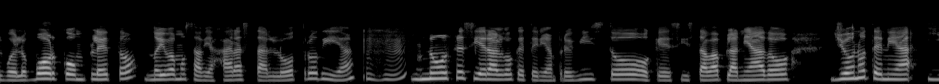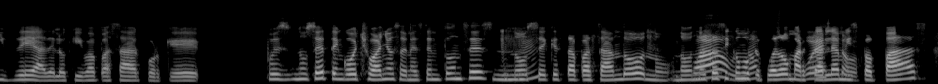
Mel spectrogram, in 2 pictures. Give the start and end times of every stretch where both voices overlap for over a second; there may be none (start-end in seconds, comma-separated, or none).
16.3-18.0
